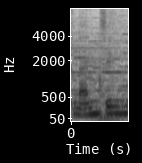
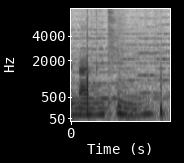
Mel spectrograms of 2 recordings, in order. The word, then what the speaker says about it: Nanjing: one which would be the battle of nanjing or nan king as the most of the west would pronounce it so a bit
